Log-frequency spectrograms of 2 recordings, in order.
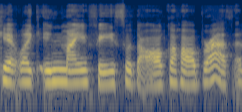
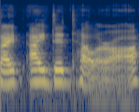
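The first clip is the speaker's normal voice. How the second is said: usual speaking voice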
